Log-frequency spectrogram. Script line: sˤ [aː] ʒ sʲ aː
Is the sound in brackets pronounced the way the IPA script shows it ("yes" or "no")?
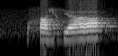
no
